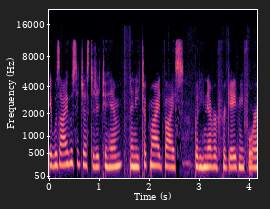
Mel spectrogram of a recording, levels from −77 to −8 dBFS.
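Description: A speech recording with gain pumping all the way through, a gain swing of roughly 15 dB. The room noise is normally about 38 dB under the speech. That's likely the input gain set far too high with a fast limiter or compressor clamping each loud sound, which leaves the whole thing sounding squashed.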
